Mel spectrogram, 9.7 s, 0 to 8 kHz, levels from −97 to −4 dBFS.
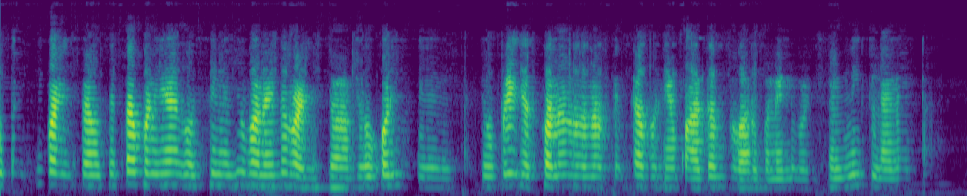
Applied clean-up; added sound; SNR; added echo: neural mask model DeepFilterNet 3.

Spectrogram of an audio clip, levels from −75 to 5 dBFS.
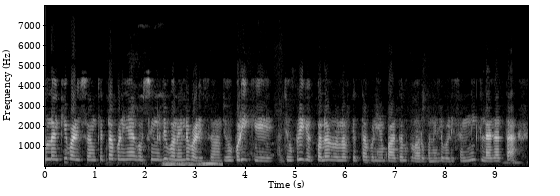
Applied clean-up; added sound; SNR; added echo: none; none; none; none.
